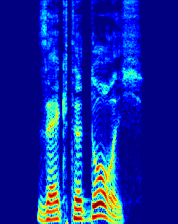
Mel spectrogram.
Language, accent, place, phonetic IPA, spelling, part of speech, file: German, Germany, Berlin, [ˌzɛːktə ˈdʊʁç], sägte durch, verb, De-sägte durch.ogg
- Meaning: inflection of durchsägen: 1. first/third-person singular preterite 2. first/third-person singular subjunctive II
